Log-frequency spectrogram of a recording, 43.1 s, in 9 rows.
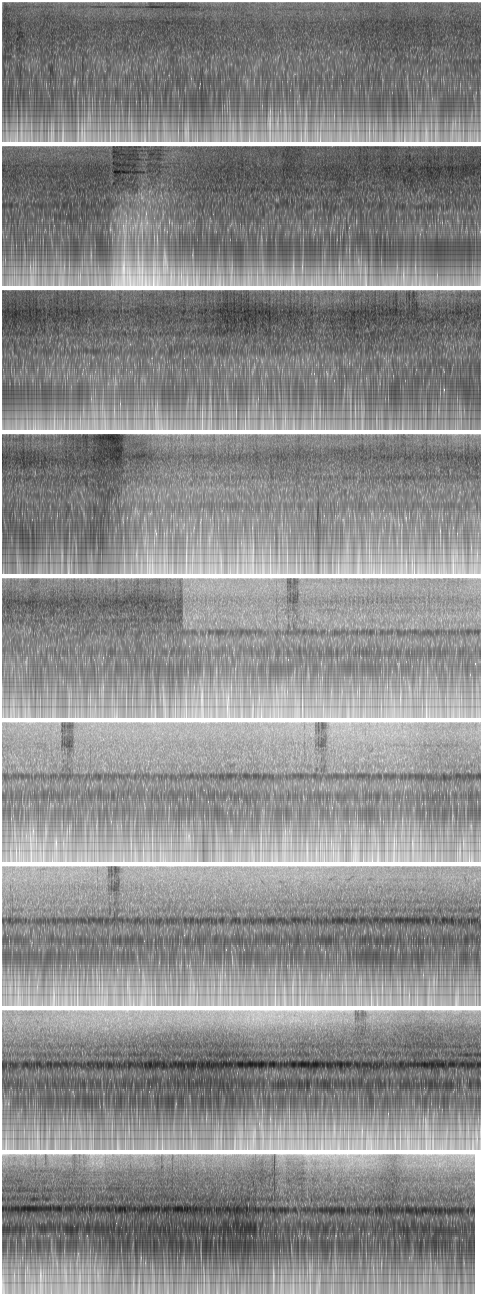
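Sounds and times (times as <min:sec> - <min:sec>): freight train wheels on rails: 0:00.0 - 0:43.0.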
